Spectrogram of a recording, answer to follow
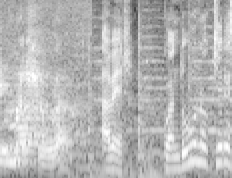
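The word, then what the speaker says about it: مرحبا: Hello, you can say marhaba.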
